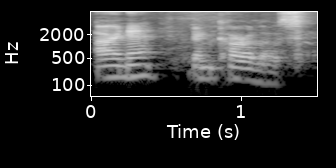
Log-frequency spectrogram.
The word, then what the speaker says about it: Arne and Carlos: Arne and Carlos.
